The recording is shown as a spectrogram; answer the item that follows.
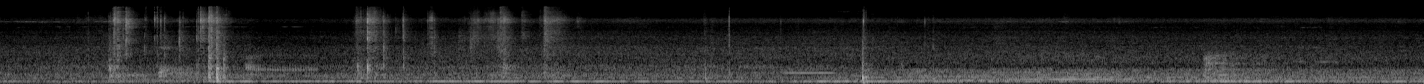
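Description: Clicks and knocks of kitchen things being handled on a counter, in a few quick clusters, over a steady low appliance hum that starts about two seconds in.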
